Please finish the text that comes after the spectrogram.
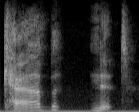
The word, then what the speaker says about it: cabinet: Right here, instead of cabinet, okay, the I is silent. So it's cabinet.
